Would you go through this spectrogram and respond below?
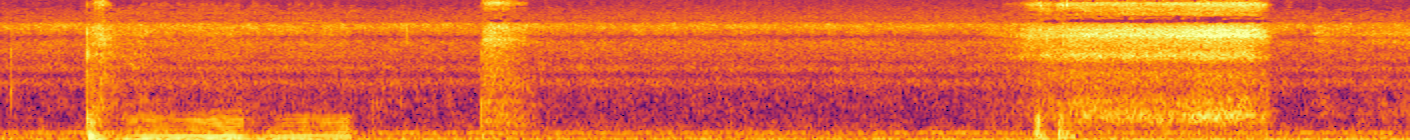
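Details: Male pug puppy, eleven months old, asleep between its owners' legs and snoring: one low, rasping, harmonic snore of about a second, then quieter breathing with soft rustling and a brief bump of movement.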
